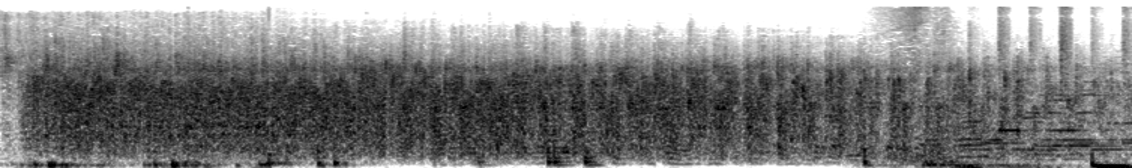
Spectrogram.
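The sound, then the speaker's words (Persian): An audience at an event breaks into sustained applause to thank the event's sponsors and supporters, a dense, steady wash of many hands clapping at a loud, even level for the whole stretch, with a few sharper individual claps near the end. “مرسی که انتخابتون بود که پیش ما باشید امروز خیلی ممنون ممنون تشویقشون بکنید مرسی”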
